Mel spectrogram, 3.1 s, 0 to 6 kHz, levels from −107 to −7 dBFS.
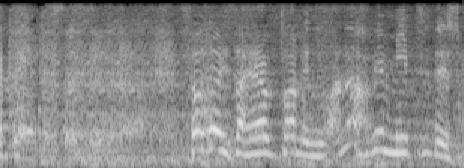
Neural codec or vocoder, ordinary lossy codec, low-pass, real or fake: codec, 16 kHz, 1.1 kbps, Voila-Tokenizer; none; 5.4 kHz; fake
